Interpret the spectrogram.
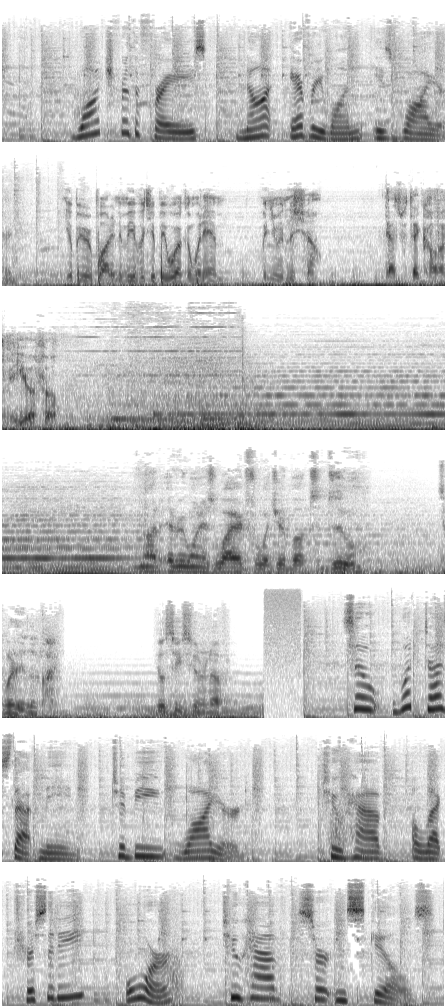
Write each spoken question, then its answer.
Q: So what does that mean to be wired?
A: not everyone is wired means the woman has skills that other people do not have.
